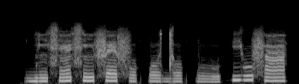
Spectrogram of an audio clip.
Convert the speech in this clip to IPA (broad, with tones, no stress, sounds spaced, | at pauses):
ɡ͡b ĩ˨ s ɛ̃˨˦ s ĩ˧ f ɛ˧ f o˨ k͡p o˨ d o˨ k͡p u˨ | j u˦ f ã˧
